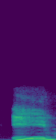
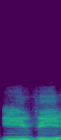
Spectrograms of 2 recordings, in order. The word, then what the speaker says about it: EVE: Eva you are wrong it is Eve Eve EE not evey a from Wally yeah it's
